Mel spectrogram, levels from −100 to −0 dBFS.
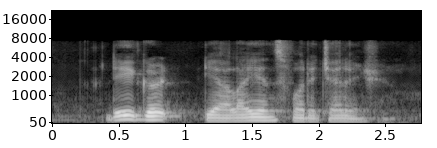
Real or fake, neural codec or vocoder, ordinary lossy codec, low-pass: fake; codec, 24 kHz, 3.1 kbps, DualCodec; none; 7.2 kHz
